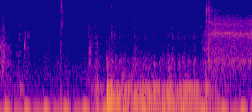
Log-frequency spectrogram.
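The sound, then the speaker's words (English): Faint scratching of a pen writing on paper during an ASMR body-measuring role-play, with soft, irregular strokes and a low rumble partway through. “I'm gonna write that down.”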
